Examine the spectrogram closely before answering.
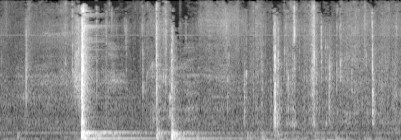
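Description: Roomba robot vacuum being turned over and set down on a worktable: a heavy thump about a second in with a low resonance dying away, two quicker knocks soon after, then light clicks and taps of the plastic body being handled.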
